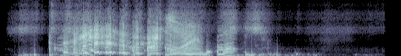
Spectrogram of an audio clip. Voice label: Necramech Repair Drone Idle Happy; Battle Barks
